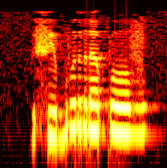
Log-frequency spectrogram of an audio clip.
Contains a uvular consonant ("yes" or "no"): no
